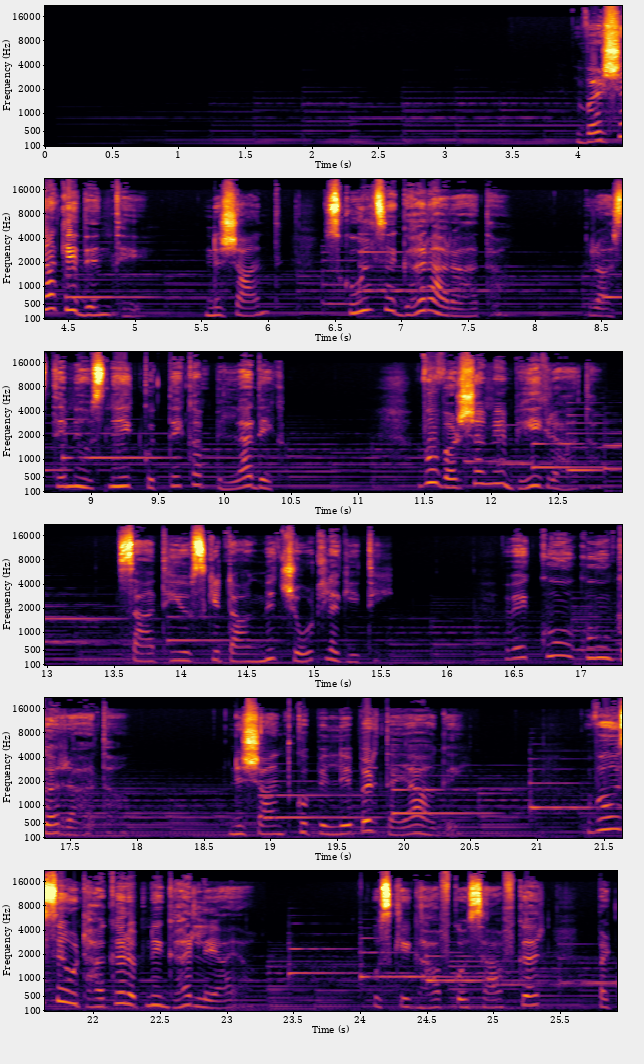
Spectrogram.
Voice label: story, Hindi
